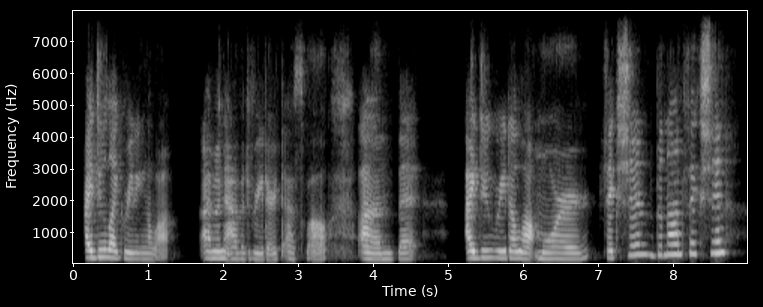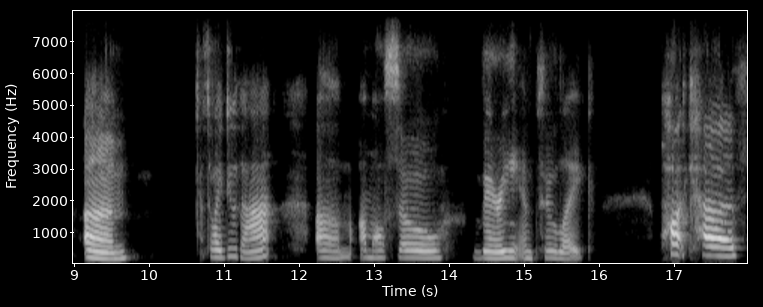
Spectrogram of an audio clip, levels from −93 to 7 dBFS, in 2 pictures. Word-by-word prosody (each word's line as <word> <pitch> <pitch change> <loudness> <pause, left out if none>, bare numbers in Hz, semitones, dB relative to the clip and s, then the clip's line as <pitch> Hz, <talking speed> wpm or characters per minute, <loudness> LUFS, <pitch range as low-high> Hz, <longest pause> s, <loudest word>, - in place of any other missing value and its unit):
I 220 -1 +7
do 235 +2 -1
like 220 -3 +1
reading 180 -2 -4
a 175 - -8
lot. - - -7 0.4
I'm 205 0 -2
an 205 0 0
avid 185 -1 -4
reader 175 -1 -5
d - - -17
as 185 -3 -11
well, - - -4 0.4
um, 180 -1 0
but 180 0 -7 0.7
I 210 0 +7
do 220 +1 -5
read 210 0 -2
a 205 - 0
lot 195 -3 +3
more 185 +1 -4 0.2
fiction 295 +8 -3
than 300 0 -8
nonfiction, 340 +3 +1 0.5
um, 200 -3 +6 1.0
so 235 - -11
I 225 -1 -1
do 255 +2 -12
that. 205 +1 +1 0.6
Um, 210 - -5
I'm 220 -1 -6
also 220 0 -3 0.4
very 205 +1 0
into, 205 +1 -10
like, 200 - -8 0.9
podcasts 270 -2 +6
210 Hz, 120 wpm, -23 LUFS, 190-230 Hz, 1.0 s, I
